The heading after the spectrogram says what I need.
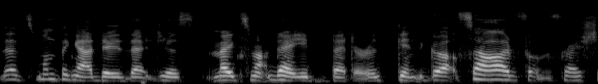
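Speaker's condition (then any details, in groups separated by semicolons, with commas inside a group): Friedreich's ataxia; genetic, affects balance, coordination, walking, uses mobility devices; onset age 16 to 17, on omaveloxolone, stable, tires faster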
